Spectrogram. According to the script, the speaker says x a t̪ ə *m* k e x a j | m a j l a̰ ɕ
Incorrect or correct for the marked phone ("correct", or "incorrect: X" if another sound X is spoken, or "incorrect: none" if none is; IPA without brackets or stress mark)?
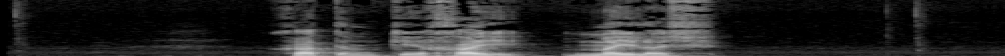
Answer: correct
